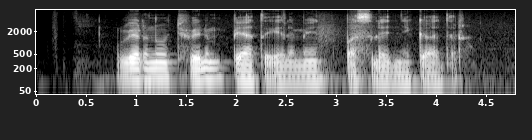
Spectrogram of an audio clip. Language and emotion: Russian, sad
